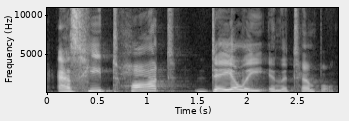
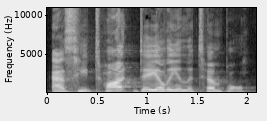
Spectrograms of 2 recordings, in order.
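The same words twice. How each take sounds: First: Said in the usual way. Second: "As he taught daily in the temple" said louder and fuller; weightier reread. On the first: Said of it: "reads the verse first". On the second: Shown as a demonstration. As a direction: pastor rereading the verse to the congregation, louder. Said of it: "rereads the verse with weight".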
